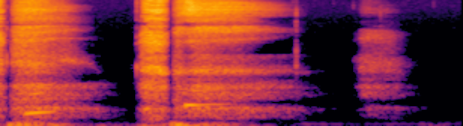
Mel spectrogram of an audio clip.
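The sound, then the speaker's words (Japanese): Forceful exhaling breaths during a breathing exercise: two long, hissing out-breaths, then a shorter and fainter third, separated by brief pauses. “で、目いっぱい息を吐くの。ほら、ふぅ、ふぅ、ありったけの息を吐きなさい。”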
